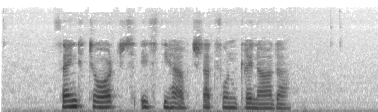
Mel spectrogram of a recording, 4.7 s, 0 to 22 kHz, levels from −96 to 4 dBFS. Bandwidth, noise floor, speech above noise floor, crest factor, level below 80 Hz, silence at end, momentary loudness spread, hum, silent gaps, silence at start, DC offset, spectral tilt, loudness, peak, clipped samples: 15.5 kHz; -53 dBFS; 29 dB; 20 dB; -50 dBFS; 0.9 s; 9 LU; none; none; 0.7 s; under 0.1%; -6.5 dB/octave; -24 LUFS; -6 dBFS; under 0.1%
